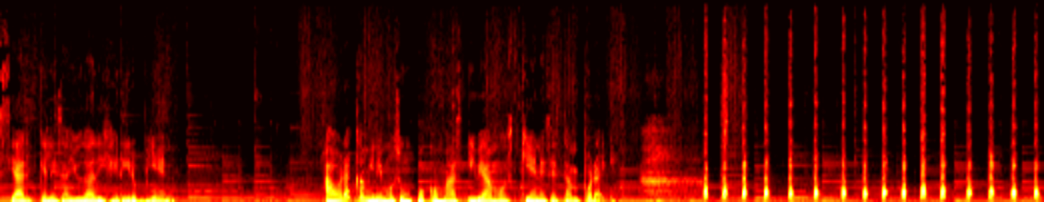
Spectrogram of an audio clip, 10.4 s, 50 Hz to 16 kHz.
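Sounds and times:
speech: 0:00.1 - 0:01.8, 0:03.6 - 0:07.7
chickens clucking: 0:06.6 - 0:10.4.

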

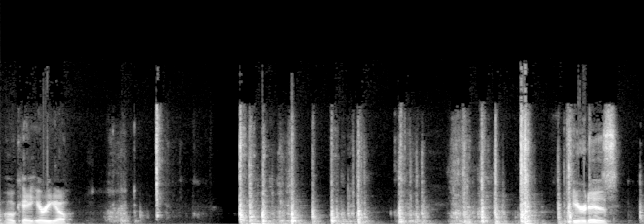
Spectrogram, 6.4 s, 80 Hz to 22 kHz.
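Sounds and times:
speech: 0:00.0 - 0:00.8, 0:05.7 - 0:06.3
plastic NES game cartridge scraping and squeaking out of an NES console: 0:01.0 - 0:01.5, 0:04.1 - 0:05.8.

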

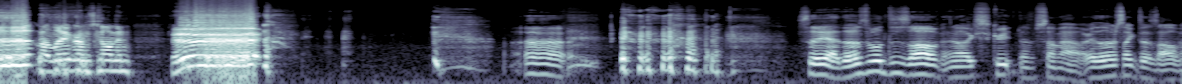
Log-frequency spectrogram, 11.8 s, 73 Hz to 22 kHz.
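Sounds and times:
speech: 0:00.5 - 0:02.8, 0:08.0 - 0:11.8
raspy gurgling throat clearing: 0:01.8 - 0:03.0
loud harsh cough: 0:02.3 - 0:03.1.

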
